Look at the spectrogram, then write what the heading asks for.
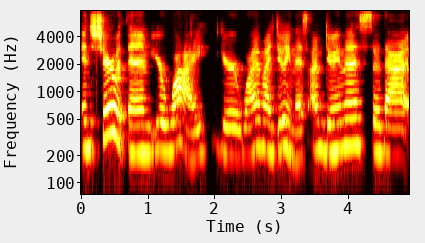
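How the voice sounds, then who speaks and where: Woman's fairly high voice at a very slow pace, with ordinary pitch variation and noticeable background noise. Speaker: wellness coach. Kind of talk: live webinar talk. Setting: live online video broadcast. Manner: casual, many fillers.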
